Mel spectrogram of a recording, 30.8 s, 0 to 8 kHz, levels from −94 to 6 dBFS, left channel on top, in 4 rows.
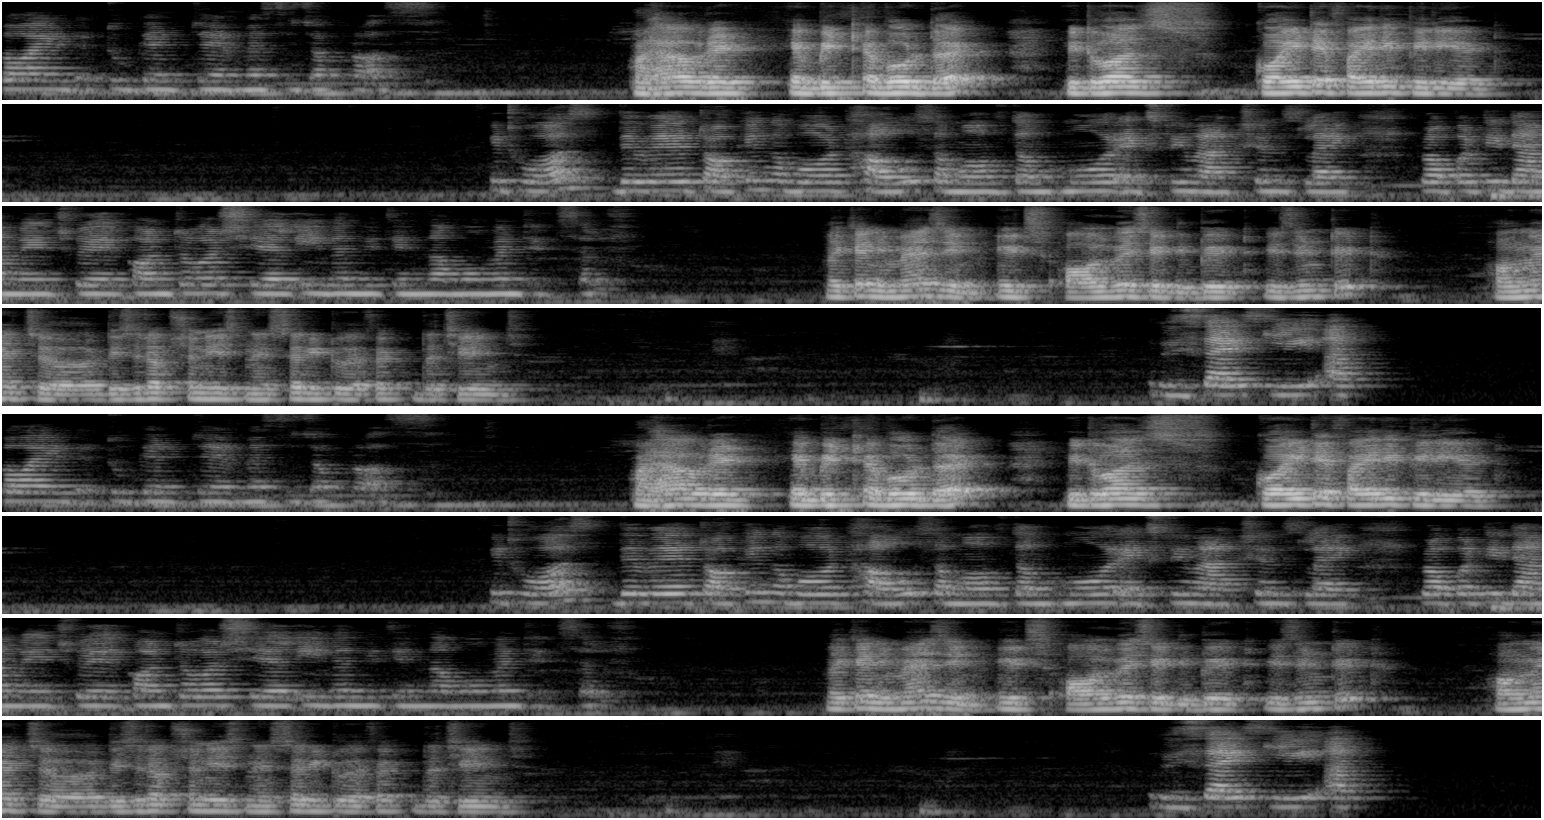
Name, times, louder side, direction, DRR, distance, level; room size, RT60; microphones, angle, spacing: voice 1, 0.0-2.3 10.1-18.4 28.8-29.8, left 1 dB, 20° left, -3 dB, 0.9 m, -34 dB
voice 2, 3.1-7.4 19.5-22.2 22.8-25.7, left 2 dB, 60° left, 0 dB, 0.6 m, -24 dB
3.2 x 2.5 x 2.4 m, 0.42 s
head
